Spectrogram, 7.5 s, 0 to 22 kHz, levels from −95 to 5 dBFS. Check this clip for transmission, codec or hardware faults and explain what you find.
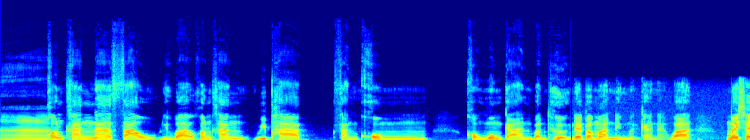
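One fault turns up. From 5.70 s to the end, the input was likely switched to a poorer device with a narrower pickup. After a 20 ms gap, the speech loses everything above 9.8 kHz, shifts in level by about 5 dB, and carries a faint new background noise.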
